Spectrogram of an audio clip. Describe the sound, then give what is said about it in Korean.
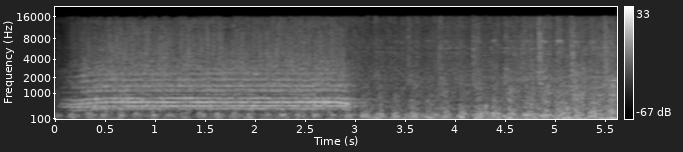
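A train whistle blows loudly and steadily for about three seconds, then gives way to the continuous rumble and clatter of a train rolling along the tracks, loud, with no voices. It is a Gyeongbu Line train from Seoul Station bound for Daejeon, at dawn, in 1905. “그리고 대전을 향하는 경부선 기차에 완력으로 태웠다.”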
